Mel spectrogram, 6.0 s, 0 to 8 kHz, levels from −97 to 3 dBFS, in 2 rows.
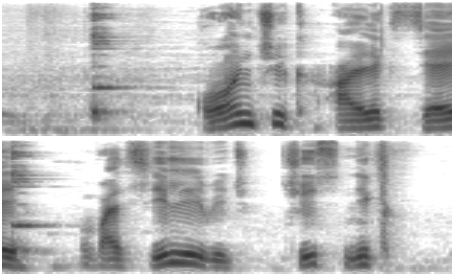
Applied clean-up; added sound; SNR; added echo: classical method log-MMSE.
